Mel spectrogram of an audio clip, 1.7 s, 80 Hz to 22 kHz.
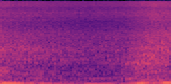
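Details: Hyundai Sonata DN8 The Edge, complaint of clunking and limited power when accelerating: a smooth low engine hum builds evenly with no knocks or stumbles. This is a normal pull.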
